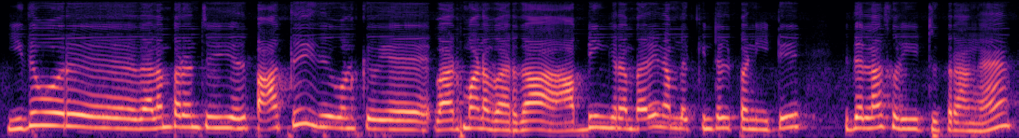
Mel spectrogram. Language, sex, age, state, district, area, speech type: Tamil, female, 30-45, Tamil Nadu, Erode, rural, spontaneous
